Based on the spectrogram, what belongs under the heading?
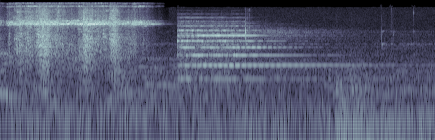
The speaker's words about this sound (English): The single bell means go.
